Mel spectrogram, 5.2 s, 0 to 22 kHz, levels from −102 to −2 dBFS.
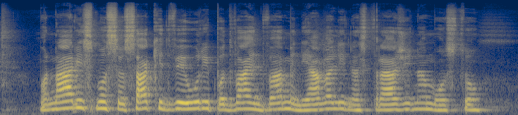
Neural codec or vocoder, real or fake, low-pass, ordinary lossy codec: none; real; 19.8 kHz; none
